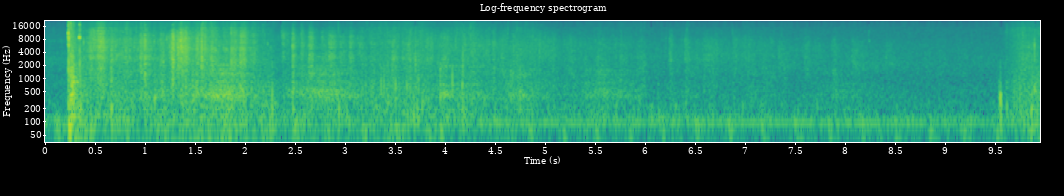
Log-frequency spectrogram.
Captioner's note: sound of bowshot; sound of running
